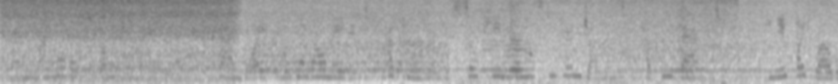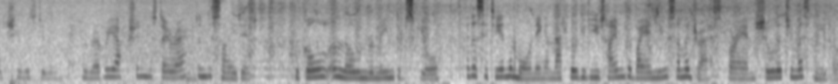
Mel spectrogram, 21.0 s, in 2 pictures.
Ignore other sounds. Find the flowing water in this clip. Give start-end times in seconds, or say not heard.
0.0-13.2.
